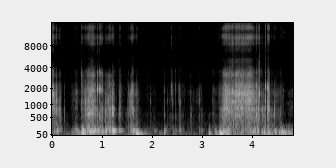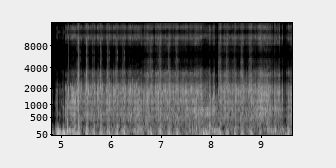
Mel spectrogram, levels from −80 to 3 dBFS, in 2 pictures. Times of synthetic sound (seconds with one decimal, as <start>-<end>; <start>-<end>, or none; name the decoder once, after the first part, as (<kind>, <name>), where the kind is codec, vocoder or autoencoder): 0.0-4.6 (autoencoder, DAC-VAE); 6.6-9.6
